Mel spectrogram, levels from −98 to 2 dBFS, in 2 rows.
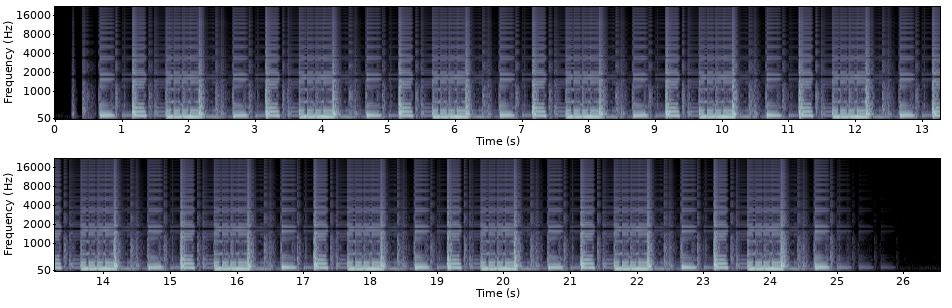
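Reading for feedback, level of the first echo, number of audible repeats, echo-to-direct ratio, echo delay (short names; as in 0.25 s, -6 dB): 37%, -19.5 dB, 2, -19.0 dB, 0.329 s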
